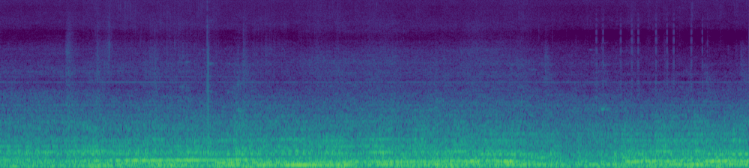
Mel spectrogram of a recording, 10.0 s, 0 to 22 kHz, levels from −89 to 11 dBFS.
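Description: From 7.96 to 9.39 s there's a burst of GSM signalling bursts: a nearby 2G phone handshaking with its network, its radio pulses rectified by the audio circuit. You hear a galloping dit-dit-dit of short 217 Hz buzzes, sitting well under the main sound.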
